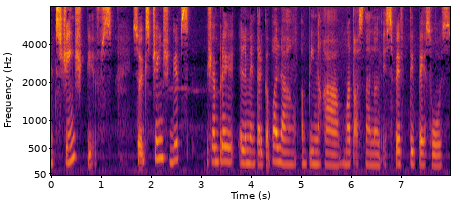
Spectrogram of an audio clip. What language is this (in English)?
Filipino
